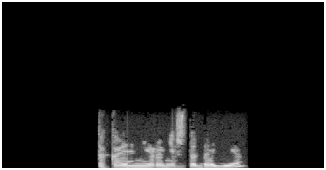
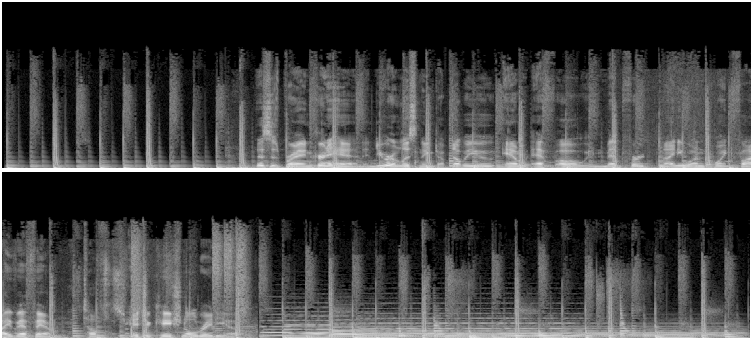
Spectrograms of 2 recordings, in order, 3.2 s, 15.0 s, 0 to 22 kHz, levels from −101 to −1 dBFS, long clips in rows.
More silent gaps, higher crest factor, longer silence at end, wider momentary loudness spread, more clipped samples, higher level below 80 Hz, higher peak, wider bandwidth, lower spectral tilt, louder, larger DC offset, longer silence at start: neither; about the same, 18 dB vs 20 dB; first, 0.8 s vs 0 s; second, 9 LU vs 12 LU; neither; second, -60 dBFS vs -36 dBFS; about the same, -4 dBFS vs -2 dBFS; second, 8 kHz vs 16 kHz; about the same, -5 dB/octave vs -5 dB/octave; about the same, -19 LUFS vs -21 LUFS; neither; first, 0.95 s vs 0.05 s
